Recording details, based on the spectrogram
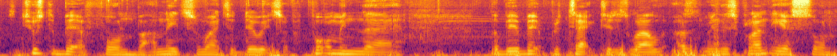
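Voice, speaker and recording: A man's voice over noticeable background noise. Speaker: allotment gardener. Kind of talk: casual talk to camera. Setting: outdoors.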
